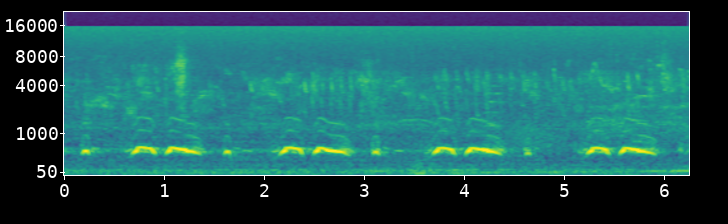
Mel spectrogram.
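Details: Eurasian collared dove singing a hollow, breathy three-note coo, a short note followed by two longer ones, with phrases repeated roughly every one and a half seconds over faint background hiss.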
